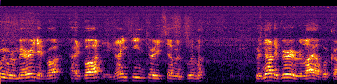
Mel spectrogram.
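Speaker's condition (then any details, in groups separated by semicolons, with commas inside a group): ALS; expects swallowing and breathing trouble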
